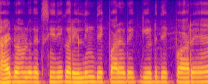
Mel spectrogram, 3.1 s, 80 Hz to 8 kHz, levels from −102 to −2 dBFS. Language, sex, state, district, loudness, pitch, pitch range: Hindi, male, Haryana, Jhajjar, -17 LUFS, 165 Hz, 160-165 Hz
